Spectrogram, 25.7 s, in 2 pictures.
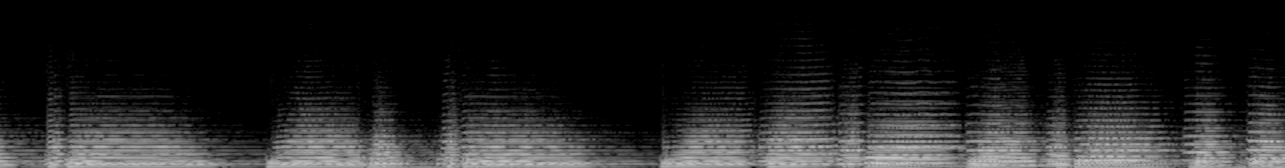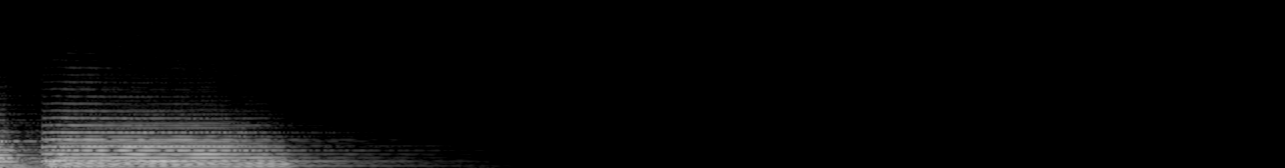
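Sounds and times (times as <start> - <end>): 
brass ensemble: 0.0 - 17.6.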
